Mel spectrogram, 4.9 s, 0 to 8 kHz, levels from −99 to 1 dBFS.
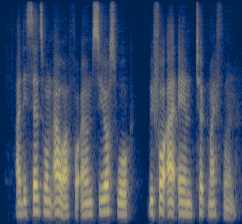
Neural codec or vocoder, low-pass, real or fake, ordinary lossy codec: codec, 16 kHz, 0.2 kbps, FocalCodec; none; fake; none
